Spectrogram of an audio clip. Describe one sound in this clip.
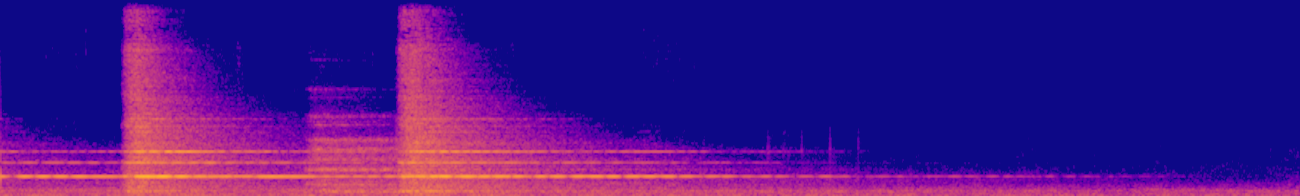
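Coins drop into a metal box with a bright ringing clang.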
